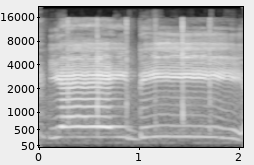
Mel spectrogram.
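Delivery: high, drawn-out celebratory yay; excited cheer. Real, not acted. Streamer celebrates viewer becoming a mod, excited cheer. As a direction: cheer them on, stretched out.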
